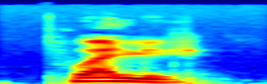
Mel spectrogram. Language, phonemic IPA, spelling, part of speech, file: French, /pwa.ly/, poilu, adjective / noun, Fr-poilu.ogg
- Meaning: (adjective) 1. hairy 2. brave, courageous; energetic; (noun) poilu (French soldier during World War I)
